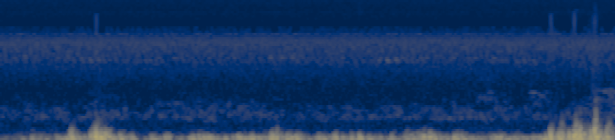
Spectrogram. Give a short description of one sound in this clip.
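Wind rumbles and buffets in gusts outdoors.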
